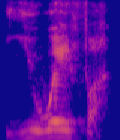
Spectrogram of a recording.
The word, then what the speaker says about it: UEFA: super league and uh, I pronounced it wrong. My buddy says it's UEFA.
